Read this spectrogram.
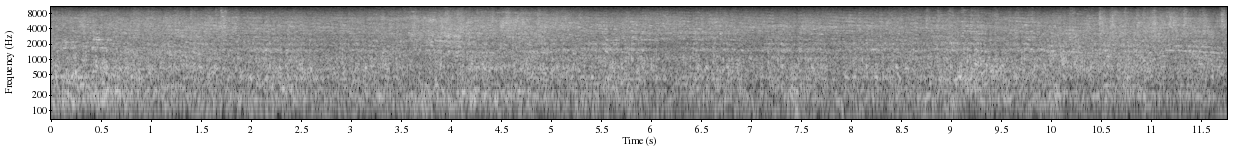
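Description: A train rushes past close by with a loud clattering roar.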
